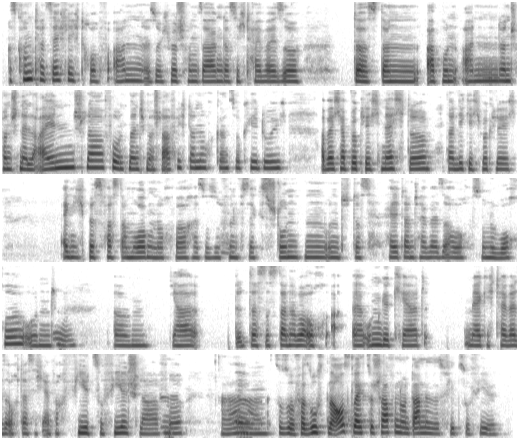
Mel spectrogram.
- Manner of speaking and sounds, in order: static; other background noise; distorted speech
- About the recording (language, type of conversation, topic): German, advice, Wie kann ich ständiges Grübeln und Schlaflosigkeit aufgrund alltäglicher Sorgen in den Griff bekommen?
